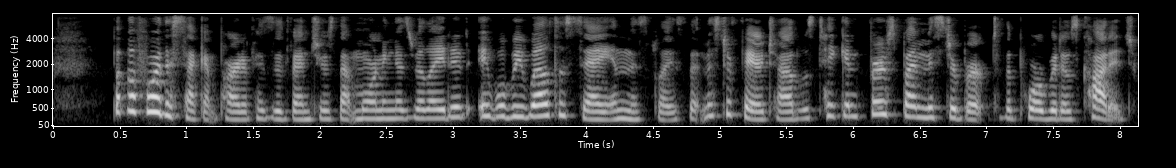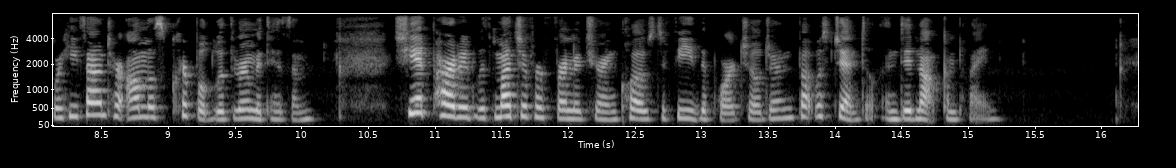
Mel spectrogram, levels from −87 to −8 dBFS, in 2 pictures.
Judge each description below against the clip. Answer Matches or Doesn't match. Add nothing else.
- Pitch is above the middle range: Matches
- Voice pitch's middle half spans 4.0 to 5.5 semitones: Matches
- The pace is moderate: Doesn't match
